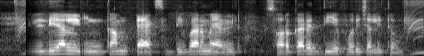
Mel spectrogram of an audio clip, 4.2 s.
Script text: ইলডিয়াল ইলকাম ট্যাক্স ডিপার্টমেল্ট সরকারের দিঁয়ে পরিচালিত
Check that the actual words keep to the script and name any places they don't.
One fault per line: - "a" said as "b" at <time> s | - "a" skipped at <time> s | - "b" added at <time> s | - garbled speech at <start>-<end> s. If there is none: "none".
none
